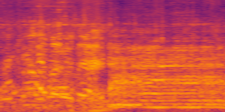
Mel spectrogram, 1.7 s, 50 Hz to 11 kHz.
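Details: Dairy cow of an improved milk breed at Raniganj cattle market, Dinajpur, on 26/6/25. Men talk briefly, then a steady, low, droning moo holds through the second half of the clip.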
